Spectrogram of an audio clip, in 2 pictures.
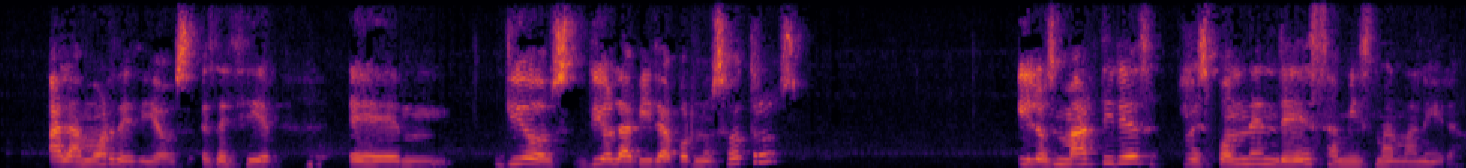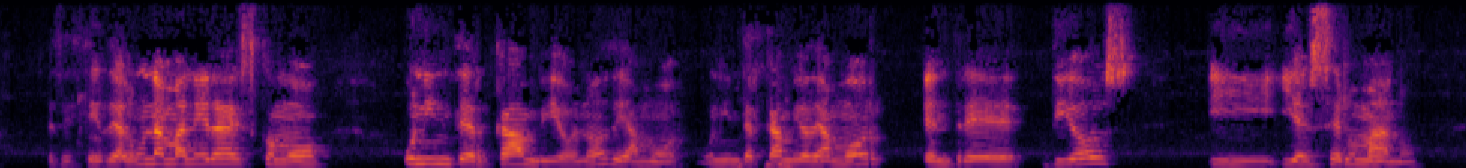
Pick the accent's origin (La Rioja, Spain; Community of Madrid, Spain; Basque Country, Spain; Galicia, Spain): Community of Madrid, Spain; Madrid; Yo le hablo desde Madrid, soy madrileña.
